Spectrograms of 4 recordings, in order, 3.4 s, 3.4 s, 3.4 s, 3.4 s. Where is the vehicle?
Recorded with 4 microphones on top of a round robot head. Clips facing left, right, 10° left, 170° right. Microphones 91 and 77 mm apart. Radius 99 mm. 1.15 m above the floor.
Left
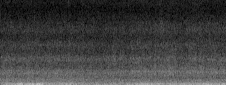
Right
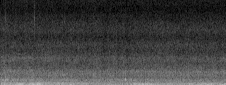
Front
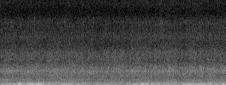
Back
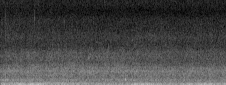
110° right; by 3.4 s 130° right.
